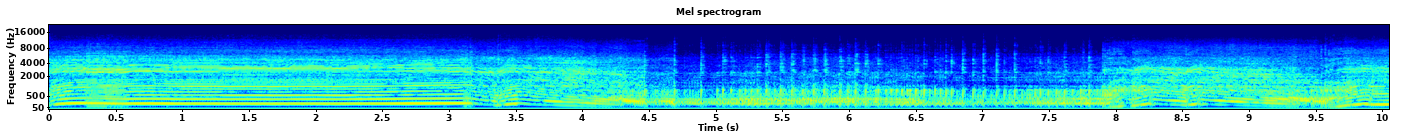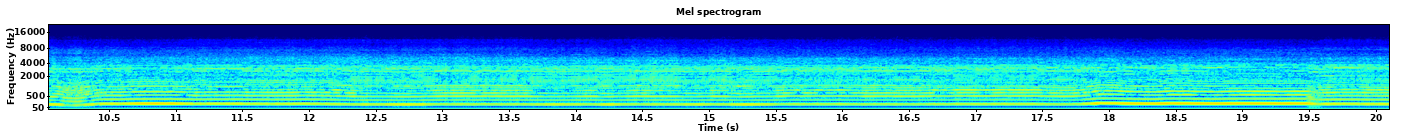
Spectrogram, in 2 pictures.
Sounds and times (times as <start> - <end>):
Power tool: 0.0 - 20.1.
